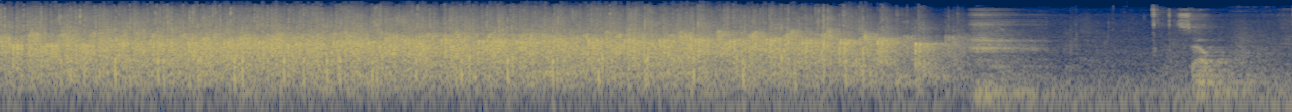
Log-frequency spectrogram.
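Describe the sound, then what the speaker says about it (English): A graduation audience at the UNLV Honors College medallion ceremony breaks into loud, sustained applause, which fades out after about seven seconds, leaving a quieter room with a few stray sounds. "Graduates, would you please join me in applause?"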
